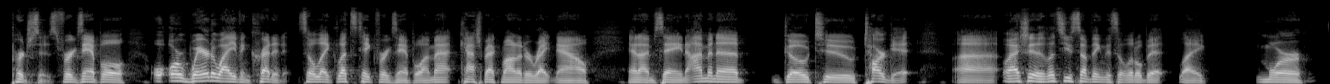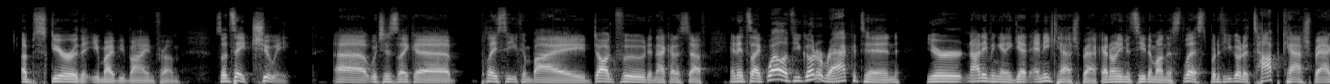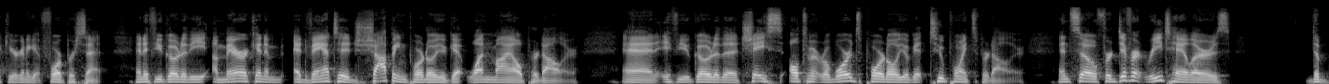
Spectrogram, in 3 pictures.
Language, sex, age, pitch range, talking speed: English, male, 30-49, 105-130 Hz, 225 wpm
